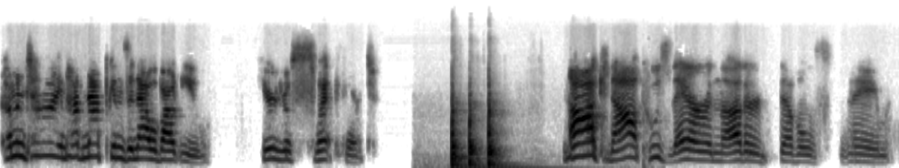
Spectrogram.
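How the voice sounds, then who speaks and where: A woman's voice: fairly high pitch, lively intonation, measured pace, long pauses, dull audio, very noisy. A young woman playing a drunken, bawdy, grumbling castle porter in a comic amateur Shakespeare monologue with exaggerated, tipsy delivery. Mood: grumbling, mocking. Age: young adult.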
